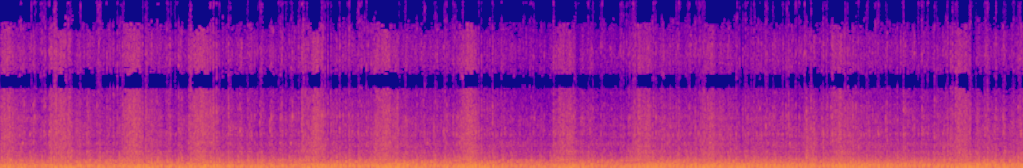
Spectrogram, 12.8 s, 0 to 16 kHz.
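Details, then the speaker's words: 1969 Pontiac 350 V8 (low compression, mild cam), bought as unknown-condition, on first dyno start-up at Westech: lumpy, uneven loping idle over exhaust drone, at least one dead cylinder; misfire. "runs like this as we can see from our Flames it has at least one bad hole"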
